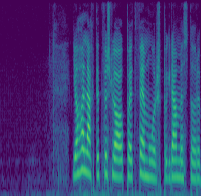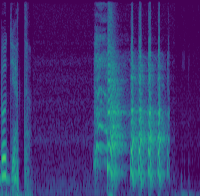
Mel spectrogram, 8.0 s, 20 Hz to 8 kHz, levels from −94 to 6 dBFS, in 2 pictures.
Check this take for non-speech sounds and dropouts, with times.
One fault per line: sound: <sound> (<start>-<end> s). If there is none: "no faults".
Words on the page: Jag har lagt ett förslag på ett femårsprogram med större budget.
sound: laugh (5.9-7.4 s)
